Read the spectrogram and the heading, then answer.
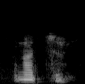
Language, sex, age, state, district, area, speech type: Santali, male, 18-30, West Bengal, Birbhum, rural, conversation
